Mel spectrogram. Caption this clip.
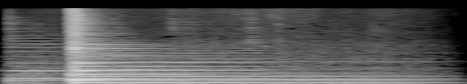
mySound GPSUK guitarstrum
open guitar strum
UK, Galliard, Primary, guitar, School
